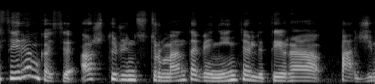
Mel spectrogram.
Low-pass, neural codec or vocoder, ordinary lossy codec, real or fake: 14.4 kHz; autoencoder, 48 kHz, 128 numbers a frame, DAC-VAE, trained on Japanese speech; Opus, 64 kbps; fake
